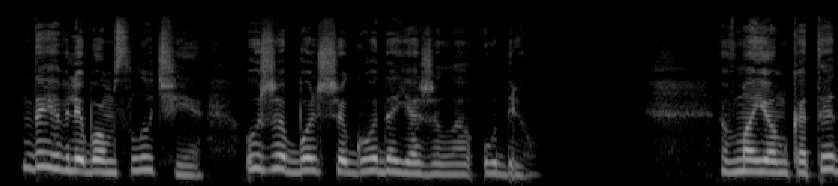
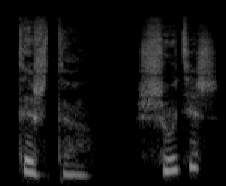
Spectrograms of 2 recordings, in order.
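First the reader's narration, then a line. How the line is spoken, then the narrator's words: Muttered under breath. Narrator (Russian): пробормотала я себе под нос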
